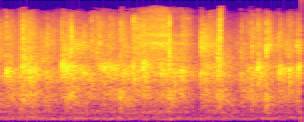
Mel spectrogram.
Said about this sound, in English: Can you say amen? Give the Lord a hand clap of praise, somebody. Hallelujah.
